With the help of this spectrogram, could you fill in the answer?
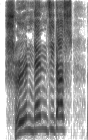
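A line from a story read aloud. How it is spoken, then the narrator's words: Shuddering exclamation. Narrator (German): rief Herr Taschenbier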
